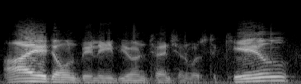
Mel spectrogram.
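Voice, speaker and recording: An actor playing a stern, manipulative sheriff in an old radio western, speaking in a blunt, insistent, folksy way. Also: male voice, on the low side, sing-song, a little slow, bright, forceful tone, muffled recording, a little hiss or hum, exaggerated voice. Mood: persuasive, secretive.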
